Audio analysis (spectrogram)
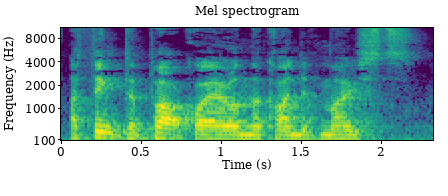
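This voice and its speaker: A man's voice: mid-range voice, steady tone, a little fast. A man hosting a casual podcast chat. He swears freely and laughs a lot as he asks the others questions. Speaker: podcast host. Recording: roomy echo.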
